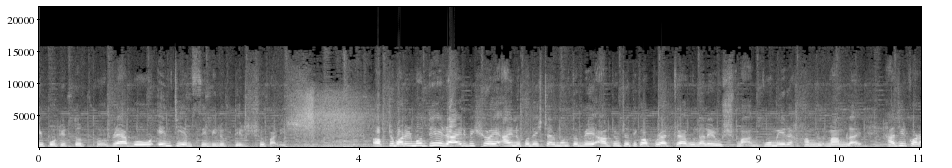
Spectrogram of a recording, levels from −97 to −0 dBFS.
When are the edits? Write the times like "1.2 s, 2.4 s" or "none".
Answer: none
